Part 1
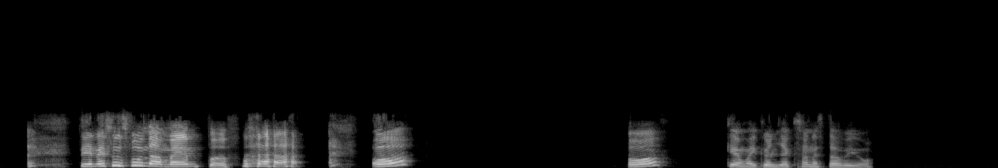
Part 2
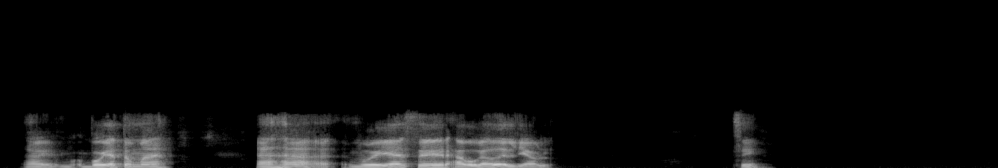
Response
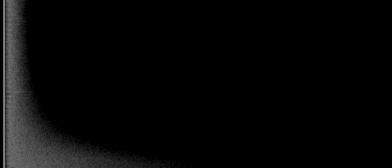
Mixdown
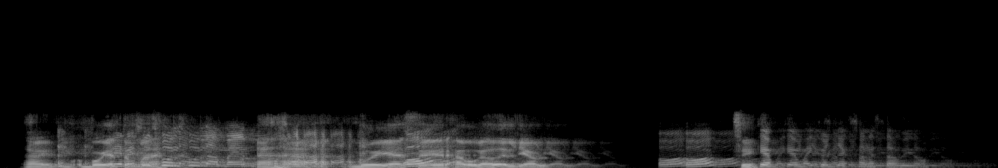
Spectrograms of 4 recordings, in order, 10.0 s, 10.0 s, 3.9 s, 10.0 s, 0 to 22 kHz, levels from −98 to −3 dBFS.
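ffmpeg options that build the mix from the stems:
-filter_complex "[0:a]agate=range=-9dB:threshold=-52dB:ratio=16:detection=peak,alimiter=limit=-23dB:level=0:latency=1:release=63,adelay=300,volume=-3.5dB,asplit=3[a][b][c];[b]volume=-20.5dB[d];[c]volume=-10.5dB[e];[1:a]volume=-2dB,asplit=3[f][g][h];[g]volume=-19dB[i];[h]apad=whole_len=453604[j];[a][j]sidechaingate=range=-25dB:threshold=-57dB:ratio=16:detection=peak[k];[2:a]atrim=start_sample=2205[l];[d][l]afir=irnorm=-1:irlink=0[m];[e][i]amix=inputs=2:normalize=0,aecho=0:1:268|536|804:1|0.21|0.0441[n];[k][f][m][n]amix=inputs=4:normalize=0,alimiter=level_in=4dB:limit=-24dB:level=0:latency=1:release=487,volume=-4dB"

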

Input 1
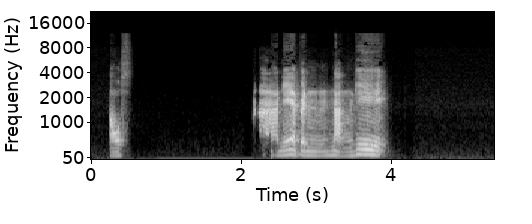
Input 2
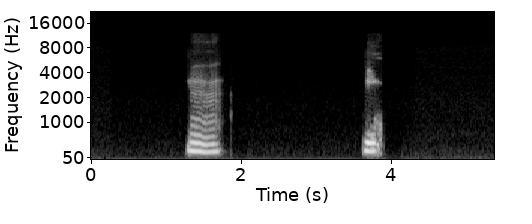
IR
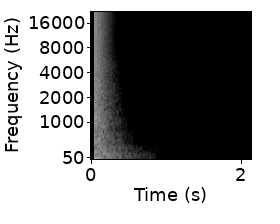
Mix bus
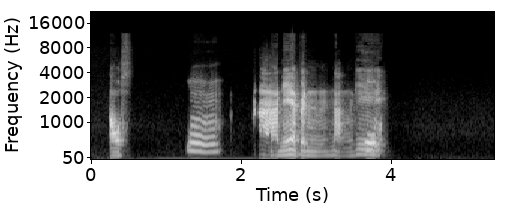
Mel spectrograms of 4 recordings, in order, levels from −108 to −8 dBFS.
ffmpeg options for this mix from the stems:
-filter_complex "[0:a]volume=-0.5dB,afade=t=out:st=2.52:d=0.74:silence=0.266073[a];[1:a]acrossover=split=440 2600:gain=0.0891 1 0.224[b][c][d];[b][c][d]amix=inputs=3:normalize=0,volume=0.5dB[e];[a][e]amix=inputs=2:normalize=0,equalizer=f=930:t=o:w=0.61:g=6.5,aeval=exprs='0.422*(cos(1*acos(clip(val(0)/0.422,-1,1)))-cos(1*PI/2))+0.00266*(cos(6*acos(clip(val(0)/0.422,-1,1)))-cos(6*PI/2))':c=same"

